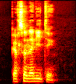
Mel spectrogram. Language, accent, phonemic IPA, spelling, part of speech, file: French, France, /pɛʁ.sɔ.na.li.te/, personnalité, noun, LL-Q150 (fra)-personnalité.wav
- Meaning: 1. personality, character (set of non-physical psychological and social qualities that make one person distinct from another) 2. personality (celebrity, especially one with a strong media presence)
